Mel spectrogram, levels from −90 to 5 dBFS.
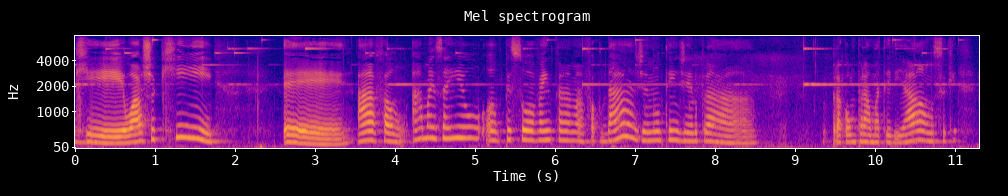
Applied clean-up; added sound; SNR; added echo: none; Wind chime; 20 dB; none.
